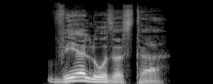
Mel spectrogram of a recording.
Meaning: inflection of wehrlos: 1. strong/mixed nominative masculine singular superlative degree 2. strong genitive/dative feminine singular superlative degree 3. strong genitive plural superlative degree
- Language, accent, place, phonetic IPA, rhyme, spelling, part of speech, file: German, Germany, Berlin, [ˈveːɐ̯loːzəstɐ], -eːɐ̯loːzəstɐ, wehrlosester, adjective, De-wehrlosester.ogg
